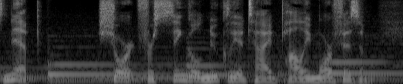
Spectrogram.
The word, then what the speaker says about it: SNP: One common type of variation is a SNP, pronounced snip, short for single nucleotide polymorphism.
